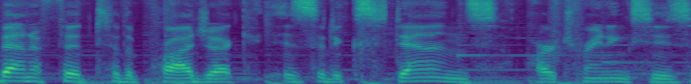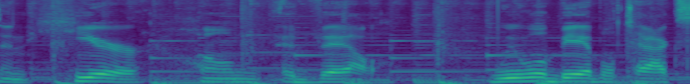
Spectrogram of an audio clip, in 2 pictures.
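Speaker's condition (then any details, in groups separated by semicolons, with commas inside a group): No condition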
